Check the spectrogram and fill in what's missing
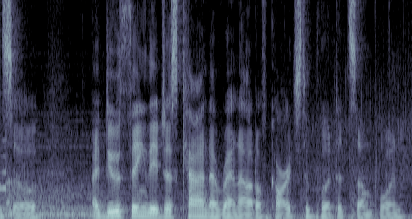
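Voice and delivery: ordinary delivery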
